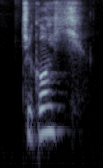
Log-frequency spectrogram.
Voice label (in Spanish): fallar, Mixe, Mujer; INALI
